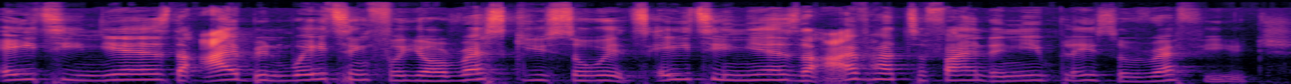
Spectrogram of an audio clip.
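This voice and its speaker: A woman with a Mancunian accent speaks at a fairly high pitch and a moderate pace. Her intonation is fairly even, with hardly any pauses. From Manchester, England (born Zimbabwe, left as child). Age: 20s. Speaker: rapper and poet. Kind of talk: spoken word poetry performance.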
